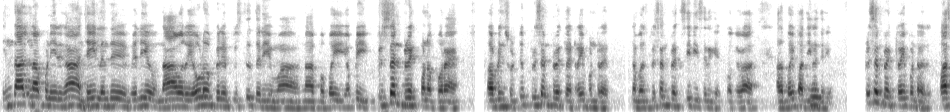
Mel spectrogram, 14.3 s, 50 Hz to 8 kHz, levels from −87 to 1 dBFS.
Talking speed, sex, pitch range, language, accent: 100 wpm, male, 130-175 Hz, Tamil, native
